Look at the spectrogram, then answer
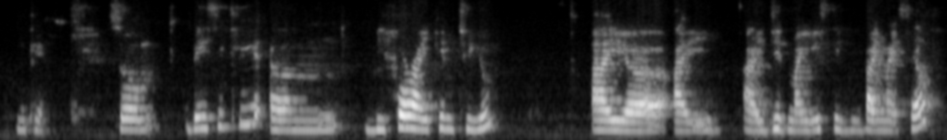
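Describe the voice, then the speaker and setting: A woman speaks with a French accent at a fairly high pitch and ordinary pitch variation. Her pace is very slow, with long, frequent pauses. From France. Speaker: online seller, agency client. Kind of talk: interview. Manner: halting, many fillers.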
